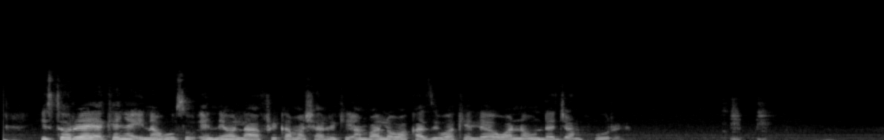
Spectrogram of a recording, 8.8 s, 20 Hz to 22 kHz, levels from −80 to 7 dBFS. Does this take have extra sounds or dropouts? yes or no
yes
